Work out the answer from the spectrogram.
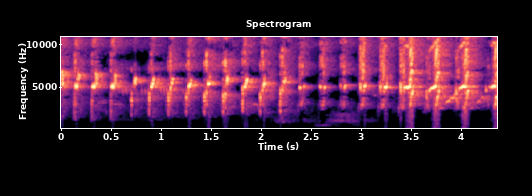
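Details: Long-tailed shrike (pentet) call used as a trapping lure: a fast, slightly uneven string of high, sharp chirps that grows louder and more clipped toward the end.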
